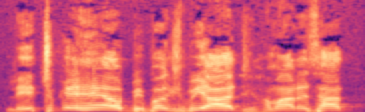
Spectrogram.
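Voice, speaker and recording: A man's voice: sits high, moderate pace. A man speaking as a ruling party spokesman in a political TV debate, combative and repeating his points. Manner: combative, repetitive, interjecting.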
